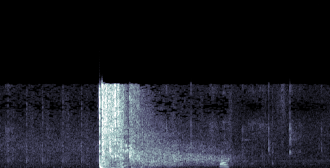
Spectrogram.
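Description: A single gunshot rings out and echoes away.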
